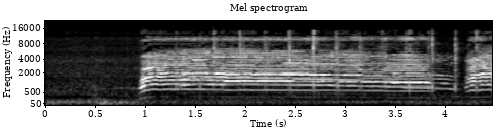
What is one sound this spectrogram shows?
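A young man shouts out in a long excited cry close by.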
